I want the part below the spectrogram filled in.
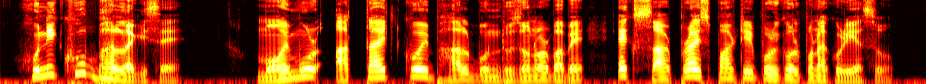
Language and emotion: Assamese, surprised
